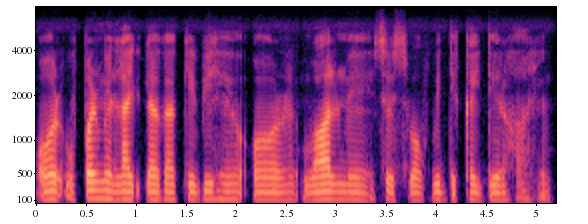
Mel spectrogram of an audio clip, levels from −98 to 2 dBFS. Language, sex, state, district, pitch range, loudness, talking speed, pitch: Hindi, male, Arunachal Pradesh, Papum Pare, 110-115 Hz, -22 LUFS, 195 wpm, 115 Hz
